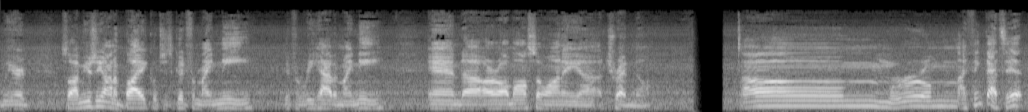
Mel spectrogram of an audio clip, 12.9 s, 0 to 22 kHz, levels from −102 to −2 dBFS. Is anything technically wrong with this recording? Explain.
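Yes. From 8.65 s to 9.05 s there is a long network dropout. The likely cause is that incoming audio stopped arriving, and the receiver filled the gap by stretching the last sound into a fading buzz or hiss that decays to near silence for about 0.31 s. When the audio resumes, roughly 0.38 s of material is gone. A brief packet-loss glitch would last only tens of milliseconds, so the extended decay and silence here mark it as a longer outage.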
